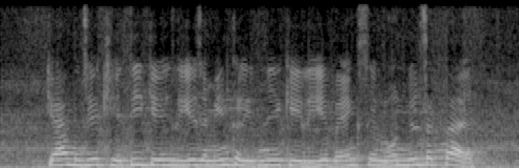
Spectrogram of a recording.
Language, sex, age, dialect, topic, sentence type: Hindi, female, 25-30, Marwari Dhudhari, agriculture, question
